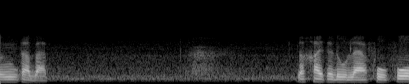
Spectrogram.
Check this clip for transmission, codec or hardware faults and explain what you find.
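No transmission, codec or hardware fault found; the speech carries the normal narrow telephone band of roughly 250 Hz to 3.4 kHz from G.711 coding, with at most a faint level-following quantisation hiss beneath it.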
